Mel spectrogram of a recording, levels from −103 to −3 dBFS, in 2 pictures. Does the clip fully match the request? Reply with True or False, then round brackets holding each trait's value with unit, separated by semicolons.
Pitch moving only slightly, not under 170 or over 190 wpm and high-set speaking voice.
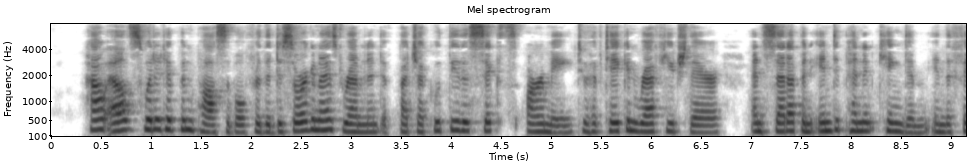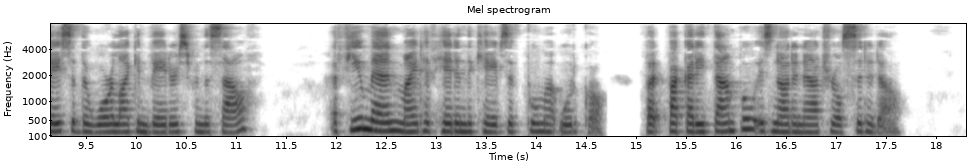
True (2.3 semitones; 180 wpm; 210 Hz)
